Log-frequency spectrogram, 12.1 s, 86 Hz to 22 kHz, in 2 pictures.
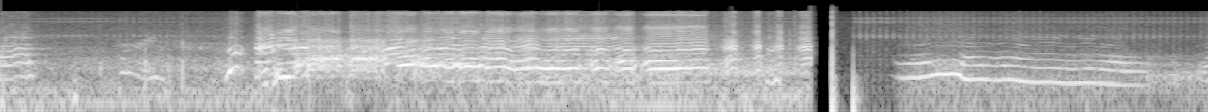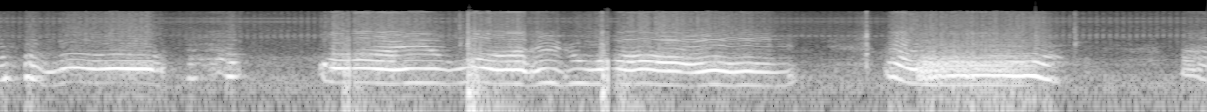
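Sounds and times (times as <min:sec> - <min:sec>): person's wordless whining cry: 0:04.5 - 0:08.7, 0:09.3 - 0:11.4.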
